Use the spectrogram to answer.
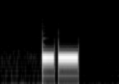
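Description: A telephone busy tone sounds after a dropped call: two steady, identical beeps, the second a little longer than the first, then silence.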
